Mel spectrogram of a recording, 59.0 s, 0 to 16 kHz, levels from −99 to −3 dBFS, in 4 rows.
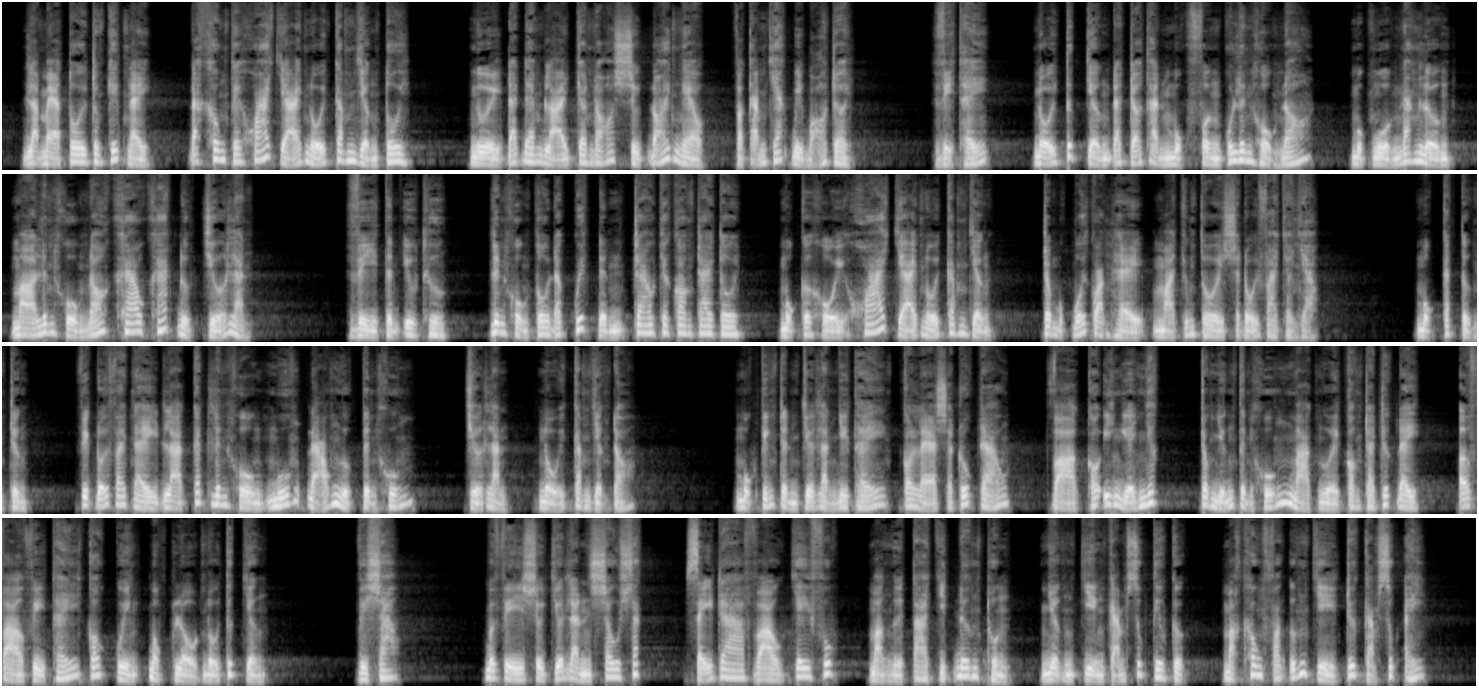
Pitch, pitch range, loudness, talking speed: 105 Hz, 90-135 Hz, -18 LUFS, 190 wpm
